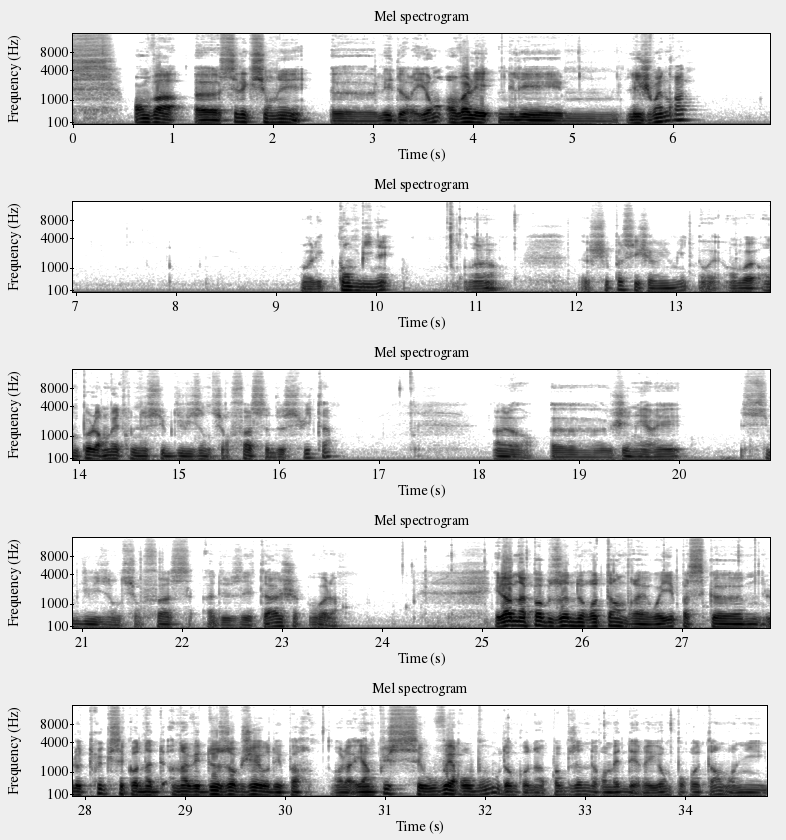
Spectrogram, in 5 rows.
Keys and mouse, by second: 0.0 shift+middle click, 1.5 click, 2.7 shift+click, 8.5-9.6 drag, 10.9-11.4 shift+middle drag, 12.5 click, 15.3-20.9 drag, 22.5 click, 24.8-25.5 shift+middle drag, 26.9-27.6 shift+middle drag, 33.3-33.9 shift+middle drag.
